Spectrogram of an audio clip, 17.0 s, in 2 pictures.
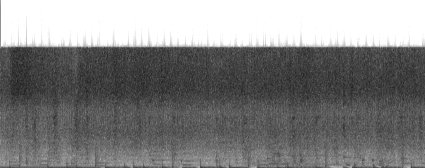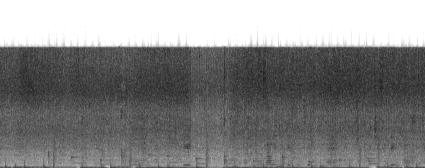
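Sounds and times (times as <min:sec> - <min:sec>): food sizzling in a pan: 0:00.0 - 0:17.0
spoon scraping a pan: 0:00.3 - 0:14.3.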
